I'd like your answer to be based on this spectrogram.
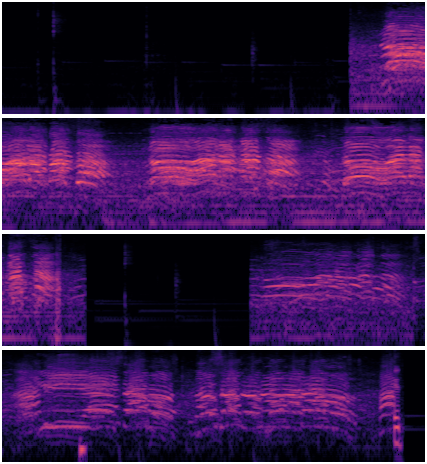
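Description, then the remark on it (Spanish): A protest crowd against hunting chants loudly in rhythmic, repeated bursts, with two long stretches of shouting separated by a brief pause. “pero creo que todos los demás han estado en su ciudad en alguna de estas protestas, ¿no?”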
